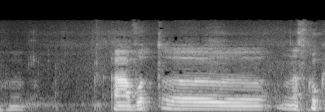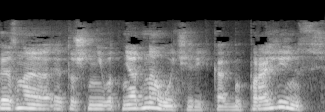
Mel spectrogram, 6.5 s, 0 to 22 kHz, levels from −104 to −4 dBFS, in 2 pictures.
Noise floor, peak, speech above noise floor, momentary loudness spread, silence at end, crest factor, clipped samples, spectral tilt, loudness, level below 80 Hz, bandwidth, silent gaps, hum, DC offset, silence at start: -50 dBFS; -4 dBFS; 30 dB; 9 LU; 0 s; 18 dB; under 0.1%; -5.5 dB/octave; -20 LUFS; -58 dBFS; 10.5 kHz; none; none; under 0.1%; 0 s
